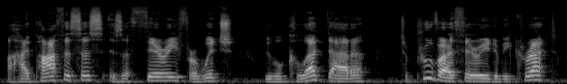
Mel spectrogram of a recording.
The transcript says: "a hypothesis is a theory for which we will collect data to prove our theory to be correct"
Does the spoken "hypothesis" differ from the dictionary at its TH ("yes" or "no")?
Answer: no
